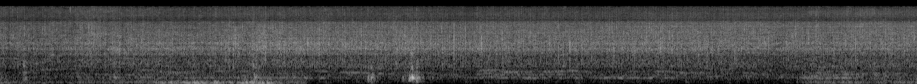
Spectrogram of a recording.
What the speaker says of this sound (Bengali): পেঁয়াজগুলো একটু ভাজা হয়ে গেলে দিয়ে দেব মটরশুঁটিগুলো আর কেটে রাখা টমেটো কুচিগুলো দিয়ে ভালো করে নেড়ে চেড়ে নেব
